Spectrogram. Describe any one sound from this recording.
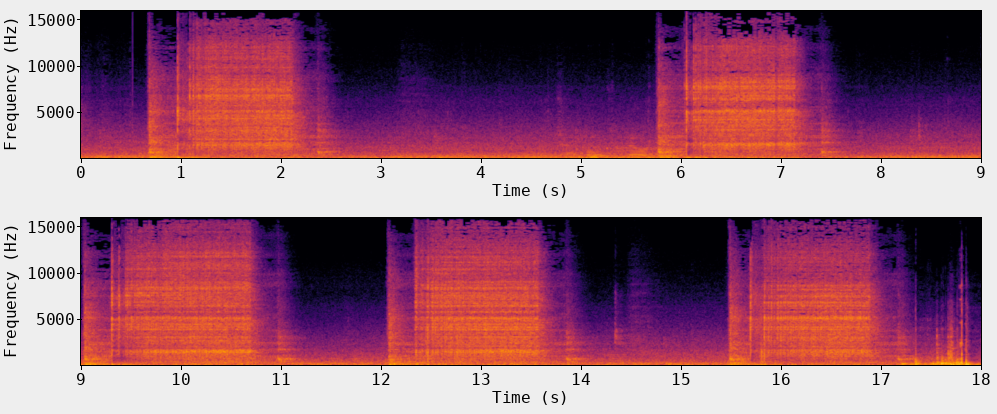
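An arc welder crackles and hisses in short bursts.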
